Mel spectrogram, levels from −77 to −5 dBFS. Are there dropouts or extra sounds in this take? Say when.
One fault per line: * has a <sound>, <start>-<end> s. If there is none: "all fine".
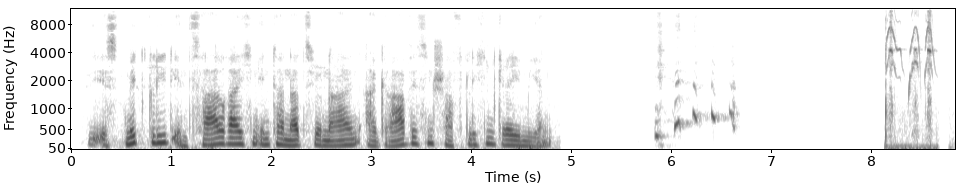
* has a laugh, 5.8-6.7 s
* has a squeak, 8.1-8.7 s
